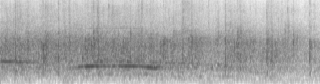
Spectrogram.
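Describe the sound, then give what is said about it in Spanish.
Applause from a church audience during a worship service: sustained, loud, dense clapping that holds steady, then thins slightly toward the end. “Somebody give him praise. Fuerte aplauso. applauso al Señor.”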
